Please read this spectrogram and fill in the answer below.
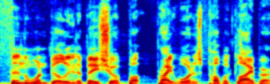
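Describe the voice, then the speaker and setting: A man talks with an American accent in a fairly high pitch. Noticeable background noise runs behind him. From Long Island, New York. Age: 70s. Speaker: retired fire chief. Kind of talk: public comment at town meeting. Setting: town board meeting.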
